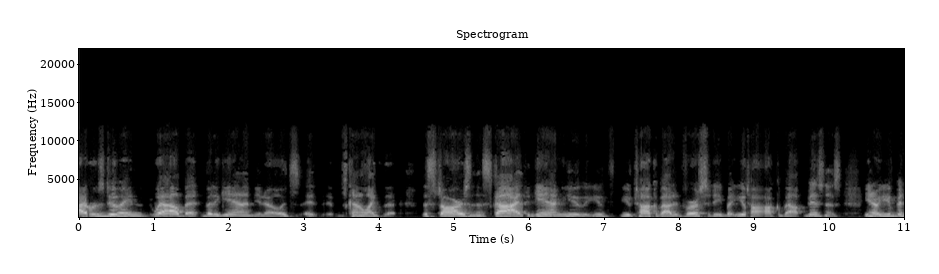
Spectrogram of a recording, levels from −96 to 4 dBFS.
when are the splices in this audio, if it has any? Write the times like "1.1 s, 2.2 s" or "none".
5.9 s, 8.9 s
